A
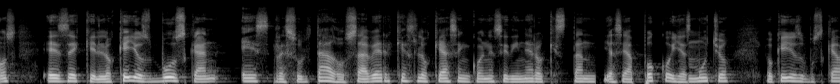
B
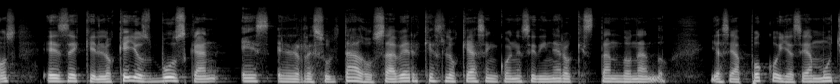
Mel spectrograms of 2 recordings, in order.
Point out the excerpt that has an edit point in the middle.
A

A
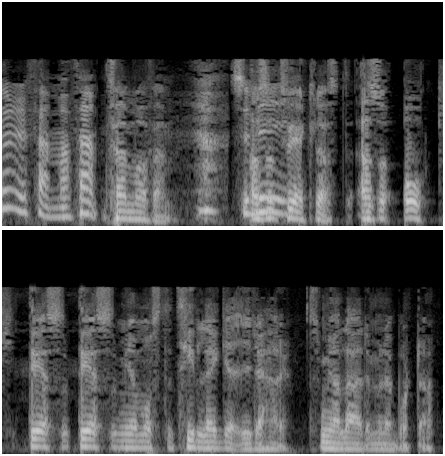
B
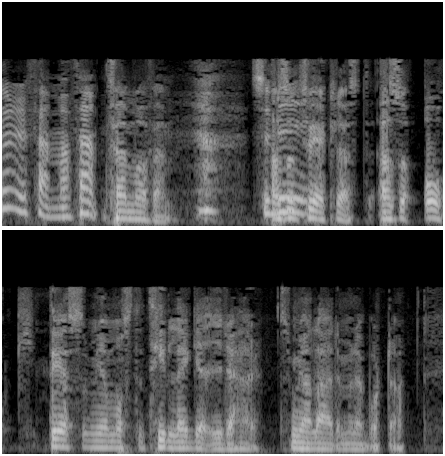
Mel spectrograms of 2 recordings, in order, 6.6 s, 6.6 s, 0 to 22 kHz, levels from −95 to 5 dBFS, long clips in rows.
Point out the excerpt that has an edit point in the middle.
A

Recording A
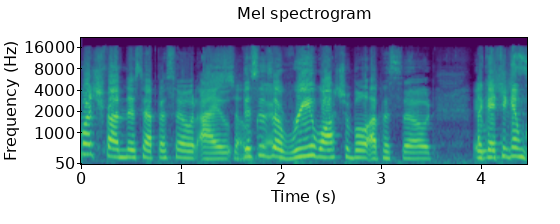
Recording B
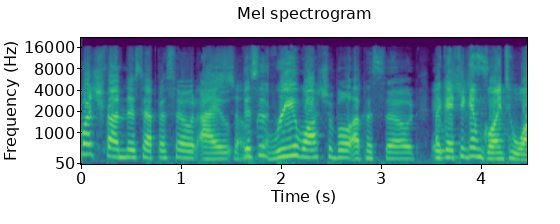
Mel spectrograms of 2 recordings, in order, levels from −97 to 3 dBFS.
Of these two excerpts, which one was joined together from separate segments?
B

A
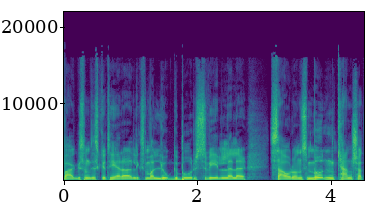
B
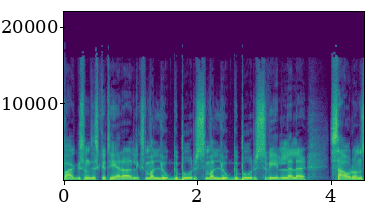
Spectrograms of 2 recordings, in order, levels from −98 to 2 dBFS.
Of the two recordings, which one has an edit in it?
B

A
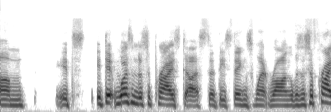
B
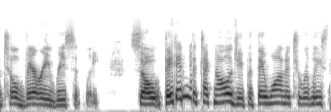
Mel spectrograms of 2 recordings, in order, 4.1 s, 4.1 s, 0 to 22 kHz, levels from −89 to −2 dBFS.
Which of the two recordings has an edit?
B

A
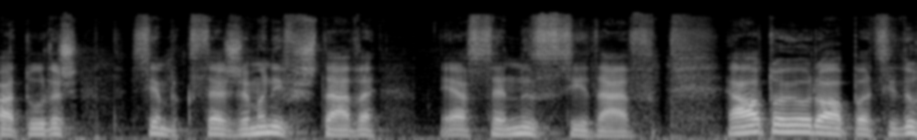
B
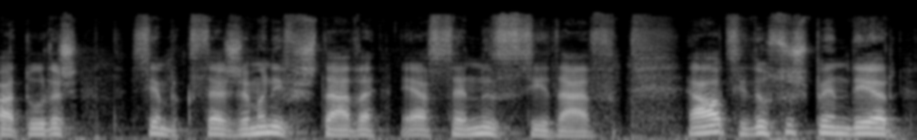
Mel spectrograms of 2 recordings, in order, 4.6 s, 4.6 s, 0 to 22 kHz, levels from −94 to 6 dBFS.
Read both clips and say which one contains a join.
B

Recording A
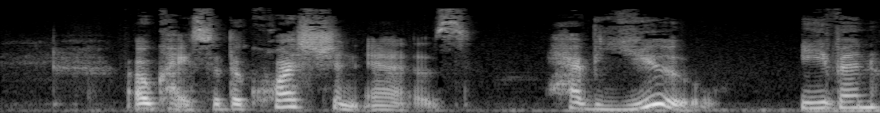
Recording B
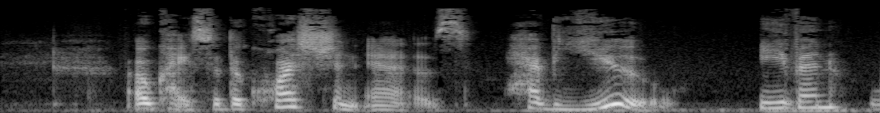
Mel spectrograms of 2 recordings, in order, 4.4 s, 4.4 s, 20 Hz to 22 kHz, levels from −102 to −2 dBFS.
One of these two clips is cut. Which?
B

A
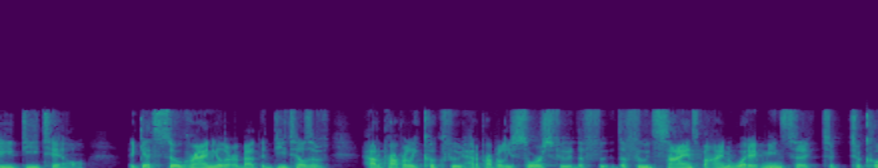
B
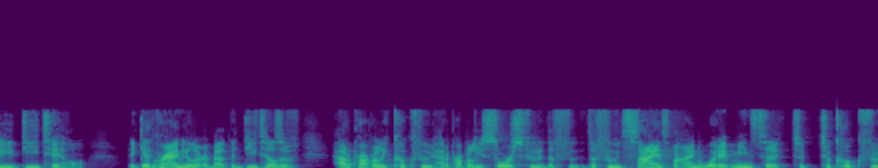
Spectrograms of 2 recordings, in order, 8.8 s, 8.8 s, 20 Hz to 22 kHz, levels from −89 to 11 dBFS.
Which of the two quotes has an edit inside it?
B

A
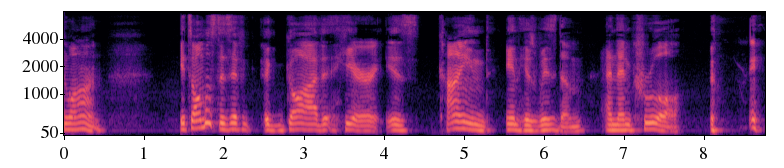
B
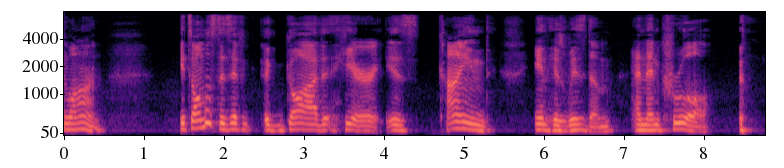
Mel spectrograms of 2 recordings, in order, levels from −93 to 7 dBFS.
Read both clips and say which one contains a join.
A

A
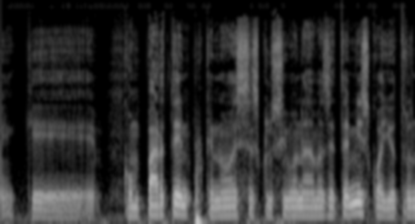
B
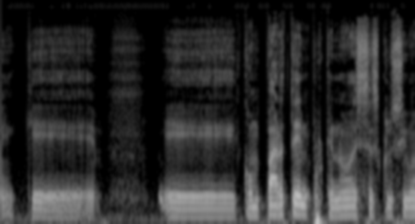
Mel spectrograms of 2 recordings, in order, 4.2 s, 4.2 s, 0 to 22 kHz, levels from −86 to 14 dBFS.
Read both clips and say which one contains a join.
A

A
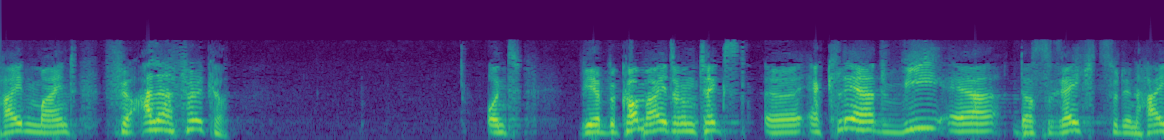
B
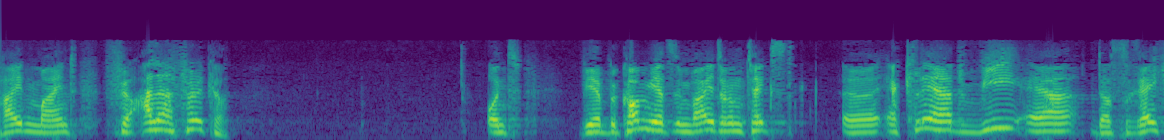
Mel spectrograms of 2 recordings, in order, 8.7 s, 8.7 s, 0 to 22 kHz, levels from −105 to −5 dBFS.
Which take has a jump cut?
A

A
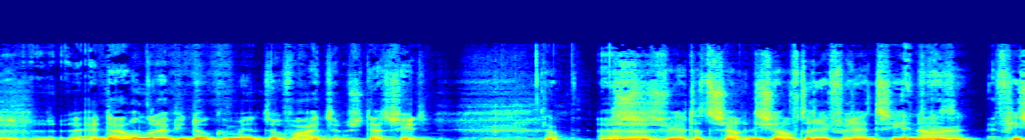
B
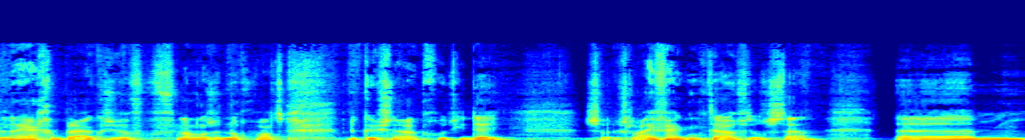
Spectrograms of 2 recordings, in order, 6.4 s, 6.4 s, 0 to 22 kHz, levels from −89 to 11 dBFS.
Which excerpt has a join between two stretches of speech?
B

